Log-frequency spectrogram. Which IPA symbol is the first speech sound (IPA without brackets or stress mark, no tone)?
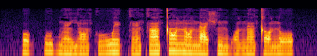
o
